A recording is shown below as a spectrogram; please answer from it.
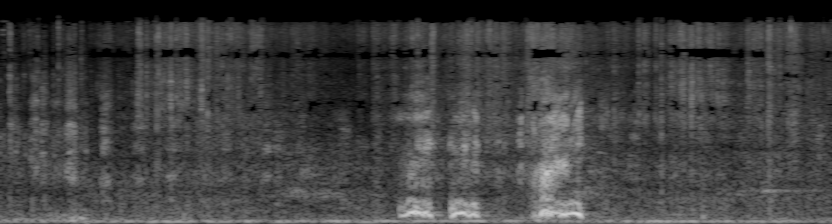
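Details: Two Jack Russell Terriers, close friends, play-wrestling in a friendly fight where no one gets hurt; three short, loud growling bursts come in quick succession midway, over steady scuffling and soft panting.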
